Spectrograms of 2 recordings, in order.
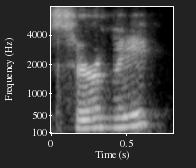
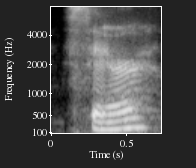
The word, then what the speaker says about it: Sarah: Is it Shirley? Sarah, like rhymes with Claire.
